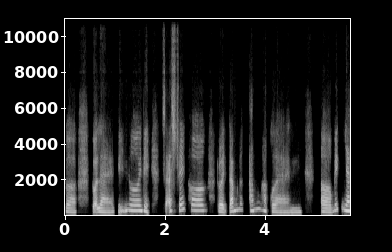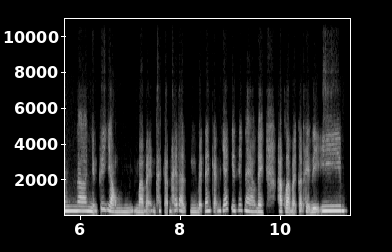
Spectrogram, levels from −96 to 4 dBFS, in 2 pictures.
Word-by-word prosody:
ờ, 200 -4 -1 0.3
gọi - - +4
là, 195 -2 +1 0.2
nghỉ - - -4
ngơi 290 -2 +2
nè, 245 - +3 0.3
xả - - 0
stress 320 +3 -1
hơn, 295 -1 +1 0.2
rồi 210 -2 +3
tắm 250 +8 +3
nước 340 +1 -11
ấm 285 0 -1
hoặc 275 -7 -4
là, 185 -2 -2
ừm, 190 +1 -5 0.4
ờ, 200 -2 +2
viết 330 +3 -4
nhanh, 260 -4 +5
a, 255 -1 +3
những 245 +1 +2
cái 350 - -3
dòng 200 -5 -1
mà 190 -1 +1
bạn - - -4
thay 255 +3 -5
cảm - - -4
thấy 305 +4 -2
là, 295 - 0
ừm, 195 0 -3
bạn - - -1
đang 255 +2 +2
cảm 260 - -5
giác 315 +4 -1
như 280 - -1
thế 310 - -5
nào 235 -7 +1
nè. 205 -1 +2 0.3
Hoặc 215 -1 +3
là 200 - +6
bạn - - -3
có 140 - -1
thể - - -1
để 200 +1 +3
im, 265 +2 +5
255 Hz, 235 wpm, -24 LUFS, 200-290 Hz, 0.4 s, là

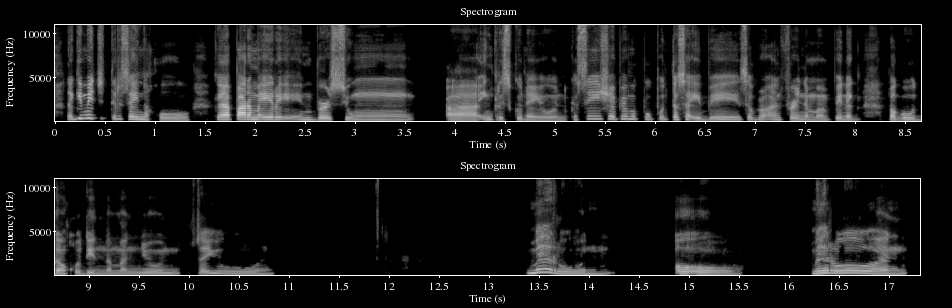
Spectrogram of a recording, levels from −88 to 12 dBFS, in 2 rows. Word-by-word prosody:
Nag-immediate 360 -1 +3
resign 280 -2 +2
ako. 205 -5 -6 0.2
Kaya 240 -1 +10
para 245 0 +10
mai-reimburse 225 -3 +2
yung, 210 -1 -5 0.9
ah, 170 -1 +3
increase 220 -4 -2
ko 205 - -7
na 185 -3 -2
'yon, 165 -1 -8
kasi 300 +10 -2
siyempre 290 -1 +1
mapupunta 265 -2 -4
sa - - +3
iba 205 +1 -3
eh, 235 0 0
sobrang 220 -2 -4
unfair 210 -1 -3
naman. 185 -3 -5
Pinagpagudan 200 0 -2
ko - - -9
din 175 -1 -4
naman 155 -2 -9
'yon, 140 0 -8
so 150 - -6
'yon. 190 - -9 2.5
Meron. 215 - -2 0.6
Oo, 175 -4 -1 0.7
meron. 265 -5 +1
210 Hz, 105 wpm, -23 LUFS, 185-245 Hz, 2.5 s, Kaya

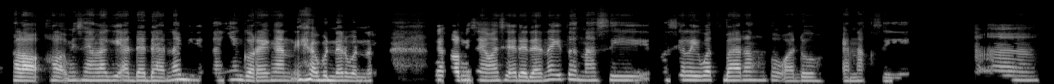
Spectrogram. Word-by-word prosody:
kalau 180 -1 +8 0.2
kalau 185 -3 0
misalnya 190 -1 0
lagi 190 0 0
ada 185 0 0
dana, 180 +3 0
biasanya 190 0 -8
gorengan 185 +1 +3
iya, 215 +1 +5
bener 180 -2 +4
bener, 170 0 -3 0.6
nggak, 210 -1 0
kalau 195 0 +5
misalnya 190 -2 0
masih 190 -1 -1
ada 180 -1 +4
dana 175 +5 +2
itu 230 +1 -3 0.2
nasi 190 +1 -3 0.5
nasi 195 0 -12
liwet 200 0 +1
bareng, 195 +1 +2
tuh. 190 - -5
Waduh, 170 +1 -3 0.3
enak 170 +1 -5
sih. 155 -1 -8 0.9
Heeh. 200 -3 -5
190 Hz, 155 wpm, -20 LUFS, 180-195 Hz, 0.9 s, kalau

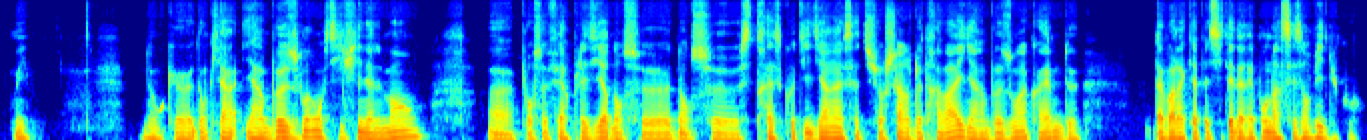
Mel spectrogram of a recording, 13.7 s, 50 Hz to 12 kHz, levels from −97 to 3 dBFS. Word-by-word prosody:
Oui. 100 -2 -2 1.1
Donc 90 -3 -4
heu 90 0 +1
donc 90 -2 -4
il - - -16
y - - +4
a 95 0 +2
il - - -4
y - - +2
a 95 - +3
un 95 - +3
besoin 100 +3 +3
aussi 105 -3 0
finalement, 100 +5 +2 0.6
heu, 80 -2 -1
pour 85 - -3
se - - -2
faire 90 +1 -2
plaisir 95 +3 +1
dans 90 -1 -1
ce 85 0 -1
dans 85 -1 -2
ce 85 0 -2
stress 90 +3 -2
quotidien 95 0 +2
et - - +3
cette 85 -1 -4
surcharge 90 +1 0
de 90 - -1
travail, 95 +5 +2
il - - -2
y - - +3
a 85 - 0
un 85 - 0
besoin 90 +5 0
quand 95 - -5
même 100 +2 +1
de 85 -2 -4 0.7
d'avoir 95 +2 +4
la 95 - +3
capacité 95 +1 +1
de 100 - +3
répondre 95 +1 +2
à 95 - +3
ses 90 +1 0
envies 100 +1 +1
du 85 0 -8
coup? - - -17
95 Hz, 210 wpm, -26 LUFS, 85-100 Hz, 1.1 s, y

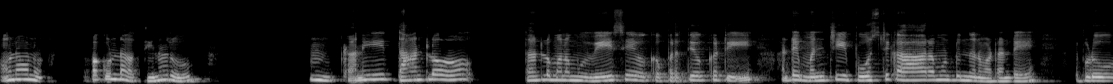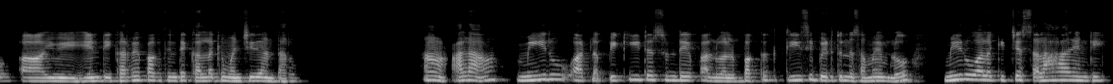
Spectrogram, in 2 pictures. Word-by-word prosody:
అవునవును. 220 -2 +3 0.4
తప్పకుండా 220 +1 +1 0.2
తినరు. 185 +1 +3 1.3
హ్మ్, 205 -3 +4 0.2
కానీ 215 - +1 0.3
దాంట్లో, 215 +4 +2 0.9
దాంట్లో 195 +2 +1
మనము 195 -1 +2
వేసే 195 +5 +1
ఒక 170 -2 -6
ప్రతి 170 +4 -2
ఒక్కటీ 200 - -2 0.4
అంటే 210 - 0 0.2
మంచి 185 +5 +1 0.2
పోష్టిక 190 +4 +1 0.2
ఆహారముంటుందనమాట. 195 -6 +1
అంటే 155 -1 -1 0.5
ఇప్పుడు 170 +2 +2 0.4
ఆహ్, 155 0 +3
ఇవి 155 -1 +5 0.2
ఏంటి? 165 0 +1
"కరివేపాకు 185 +1 -1
తింటే 175 +1 0
కళ్ళకి 165 +2 0
మంచిది 165 +2 +3
అంటారు." 150 0 -3 1.3
ఆ! - - +3 0.3
అలా, 190 0 +2 0.5
మీరు 225 +4 +2 0.2
అట్లా 180 - -6
పికీటర్సుంటే 200 0 -1
వాళ్ళు 165 -4 -1
వాళ్ళు 150 -1 +1
పక్కకి 190 +3 -4
తీసి 200 +3 0
పెడుతున్న 180 0 0
సమయంలో, 160 0 +1 0.5
మీరు 225 +3 +4
వాళ్ళకిచ్చే 200 -1 0
సలహాలేంటి? 185 -1 +1
190 Hz, 110 wpm, -23 LUFS, 170-200 Hz, 1.3 s, ఇవి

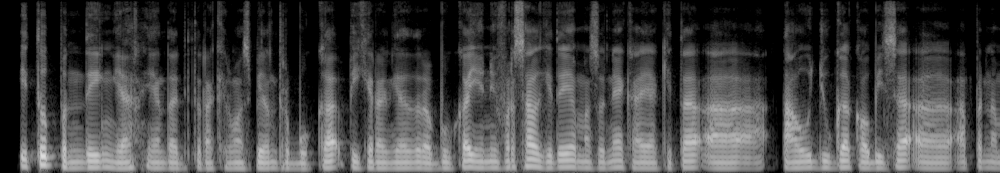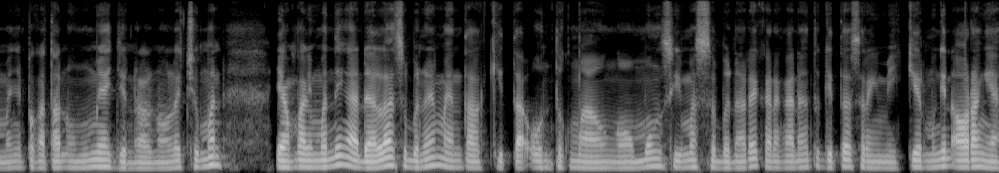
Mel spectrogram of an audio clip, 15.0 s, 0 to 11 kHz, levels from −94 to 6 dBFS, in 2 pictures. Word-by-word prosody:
Itu 140 +4 +7
penting 120 -4 +2
ya, 105 0 +2
yang 105 -2 -3
tadi 105 -2 -2
terakhir 105 0 -6
Mas 105 -1 -3
bilang 105 -1 +1
terbuka, 105 +2 +1
pikirannya 105 -1 -1
terbuka 105 +1 -1
universal 120 +3 +3
gitu 115 0 -1
ya 125 - +5
maksudnya 115 0 -2
kayak 105 -1 -1
kita 120 +4 +1
eee, 105 -1 +1 0.2
tahu 110 +2 +2
juga 115 +1 +1
kok 110 -2 0
bisa 110 +4 +1
eee 105 -1 -1
apa 110 +1 -6
namanya, 110 +1 -5
pengetahuan 115 0 -3
umumnya, 125 +2 0
general 105 -2 -2
knowledge. 105 +3 -3
Cuman 160 +4 +1 0.4
yang 125 -1 +3
paling 125 -1 +3
penting 150 +6 +2
adalah 120 +4 +5
sebenarnya 140 -1 -1
mental 120 -2 -1
kita 115 -1 -2
untuk 120 0 -4
mau 110 -1 0
ngomong 110 +5 -1
sih 125 -3 -3
Mas, 125 +1 -2
sebenarnya 115 +2 -2
kadang-kadang 115 +1 -2
tuh - - -9
kita 130 +2 -2
sering 115 -3 -3
mikir 110 +4 -3
mungkin 125 +2 -1
orang 125 0 +4
115 Hz, 200 wpm, -24 LUFS, 105-125 Hz, 0.4 s, Itu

